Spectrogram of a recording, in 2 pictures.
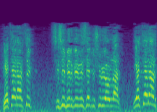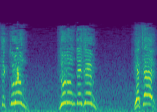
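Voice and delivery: shouting to stop a fight. Acted. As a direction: yell at them to stop. Stopping a brawl in the street.

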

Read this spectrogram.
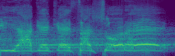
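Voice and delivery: high, loud ringing shout; crying out. Acted. Zainab calls out about the noise ahead, crying out. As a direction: shout the question out, pitched high. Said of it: "چیخ کے کہا کہ".

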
